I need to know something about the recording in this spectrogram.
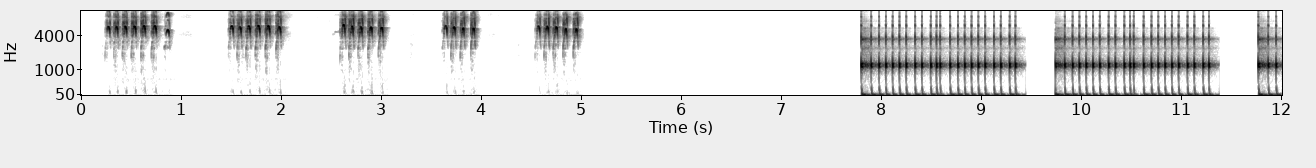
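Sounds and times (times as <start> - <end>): bird chirping trills: 0.2 - 4.0, 4.6 - 5.0.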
